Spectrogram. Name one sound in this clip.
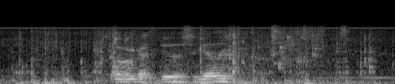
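Water splashes gently in a tub.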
